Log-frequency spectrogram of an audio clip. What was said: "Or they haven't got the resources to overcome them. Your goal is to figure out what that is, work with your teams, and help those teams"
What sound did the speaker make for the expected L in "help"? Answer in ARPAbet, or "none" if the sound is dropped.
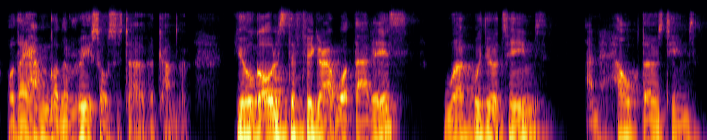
L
